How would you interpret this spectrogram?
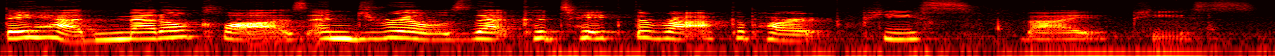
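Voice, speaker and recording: A woman with a high, bright voice reads a story aloud to children. She takes her time, telling it slowly and dramatically. Her delivery moves between hushed phrases and strong, emphatic ones. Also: very animated. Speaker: teacher reading a picture book aloud.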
